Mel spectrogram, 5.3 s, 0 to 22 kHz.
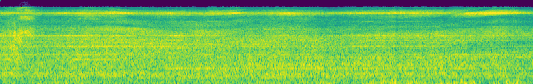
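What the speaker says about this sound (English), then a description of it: "looks like we have FedEx 904 coming our way. It's a MD-11." A FedEx McDonnell Douglas MD-11 passing near Phoenix Sky Harbor International Airport on a hot day, a loud, continuous engine roar and rumble that holds steady throughout with no talking.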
